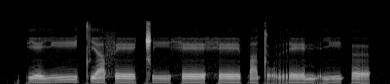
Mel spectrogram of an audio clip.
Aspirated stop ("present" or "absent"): absent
